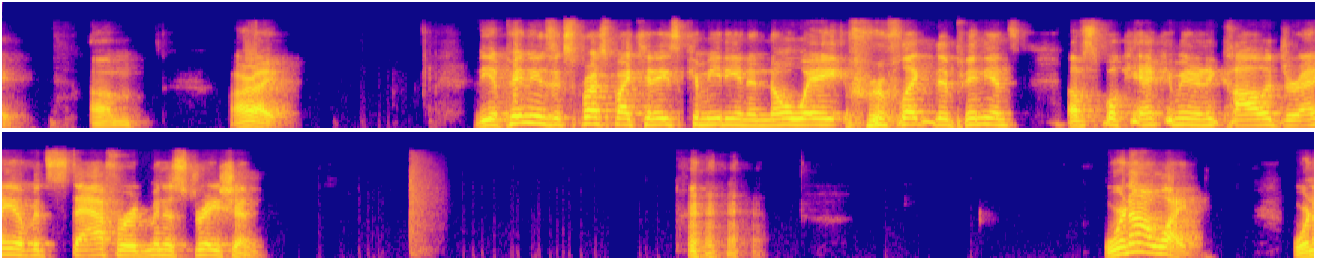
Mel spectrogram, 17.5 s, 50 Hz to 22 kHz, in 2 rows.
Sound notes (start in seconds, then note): 13.2 chuckles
